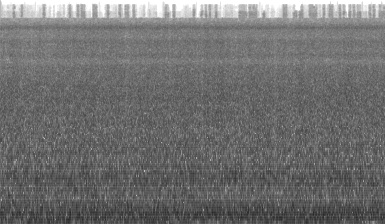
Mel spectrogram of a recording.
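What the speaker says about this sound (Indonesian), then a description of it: "Ada semacam air terjun juga, curug tuh, airnya sampai aur-auran." Waterfall (curug) in a forest near a remote village, pouring heavily: a steady, loud, dense rush of water with no breaks, filling the whole clip on its own.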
